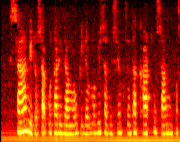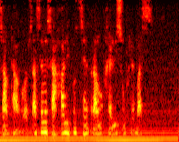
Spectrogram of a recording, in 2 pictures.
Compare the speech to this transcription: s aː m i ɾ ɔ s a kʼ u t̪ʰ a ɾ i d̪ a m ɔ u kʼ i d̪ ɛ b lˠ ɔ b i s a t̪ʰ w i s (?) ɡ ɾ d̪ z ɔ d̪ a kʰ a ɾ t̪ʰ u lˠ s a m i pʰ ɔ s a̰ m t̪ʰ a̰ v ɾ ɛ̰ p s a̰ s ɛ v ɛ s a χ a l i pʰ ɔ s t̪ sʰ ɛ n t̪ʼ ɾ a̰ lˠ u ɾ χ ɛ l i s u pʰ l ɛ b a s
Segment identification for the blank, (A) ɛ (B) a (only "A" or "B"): A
